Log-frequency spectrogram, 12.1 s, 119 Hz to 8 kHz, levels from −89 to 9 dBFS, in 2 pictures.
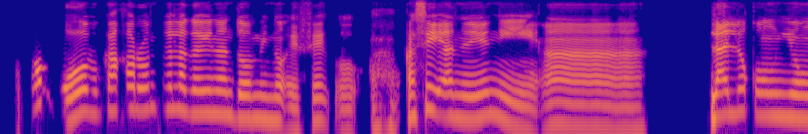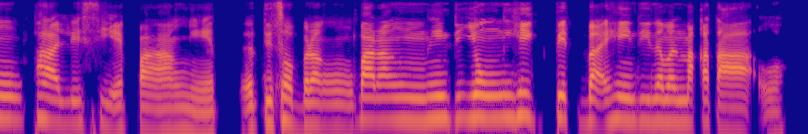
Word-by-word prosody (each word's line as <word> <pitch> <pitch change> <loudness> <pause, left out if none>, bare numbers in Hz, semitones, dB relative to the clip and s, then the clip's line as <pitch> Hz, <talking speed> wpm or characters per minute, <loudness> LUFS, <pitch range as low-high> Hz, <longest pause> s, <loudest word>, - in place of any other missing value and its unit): Oo, 235 - 0
magkakaroon 255 +2 -1
talaga 260 -3 0
yun 235 0 +1
ng 225 - -2
domino 195 -2 -2
effect, 170 +7 -4
oo. 130 0 -9 0.3
Kasi 240 +2 +4
ano 205 -2 0
yun 210 +3 0
eh, 150 -8 -1
ah, 150 -3 0 0.6
lalo 230 +3 +6
kung 220 -2 -4
yung 200 -2 -2
policy 170 -5 0
eh 145 - -4
pangit 135 -4 -1 0.2
at 145 - -5
sobrang 160 -4 0
parang 185 0 +2
hindi 195 +1 -2
yung 200 -1 +2
higpit 200 -2 +1
ba, 170 0 +3
eh - - -6
hindi 180 0 -5
naman 175 -1 +1
makatao, 140 -7 +1
185 Hz, 150 wpm, -23 LUFS, 155-205 Hz, 0.6 s, lalo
